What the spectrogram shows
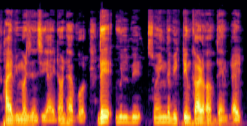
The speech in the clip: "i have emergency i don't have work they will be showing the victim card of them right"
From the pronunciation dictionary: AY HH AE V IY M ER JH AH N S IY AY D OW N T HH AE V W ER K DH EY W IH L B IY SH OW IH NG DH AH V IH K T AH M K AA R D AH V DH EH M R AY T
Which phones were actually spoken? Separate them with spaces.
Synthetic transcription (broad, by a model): AY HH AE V IY M ER JH AH N S IY AY D OW N T HH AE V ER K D EY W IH L B IY S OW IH NG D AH V IH K T AH M K AA R D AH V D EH M R AY T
